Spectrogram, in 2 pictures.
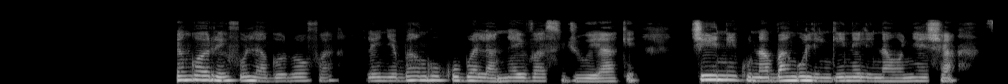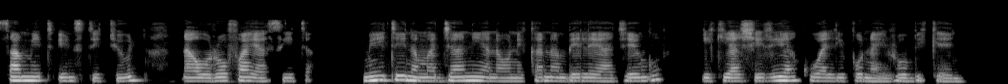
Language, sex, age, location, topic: Swahili, female, 25-35, Nairobi, finance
